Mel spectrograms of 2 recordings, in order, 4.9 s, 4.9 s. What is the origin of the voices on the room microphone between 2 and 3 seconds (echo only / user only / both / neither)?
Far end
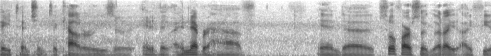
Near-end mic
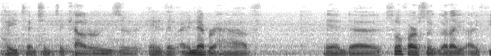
echo only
